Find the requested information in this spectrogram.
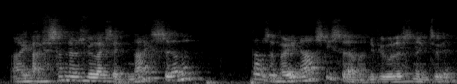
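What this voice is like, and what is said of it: Welsh accent. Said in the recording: “I love your Welsh accent.”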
